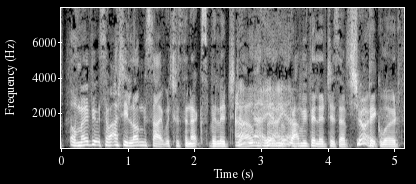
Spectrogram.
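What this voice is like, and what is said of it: Odd Mancunian accent. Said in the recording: “You have a very odd Mancunian accent, despite being from Cardiff.”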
